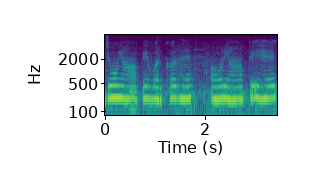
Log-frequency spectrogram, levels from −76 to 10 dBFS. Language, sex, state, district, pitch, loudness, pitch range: Hindi, female, Delhi, New Delhi, 215 Hz, -13 LUFS, 210-220 Hz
